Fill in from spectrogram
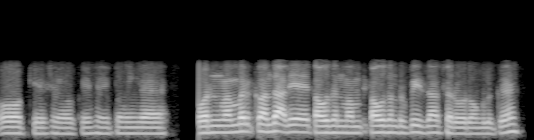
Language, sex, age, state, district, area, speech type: Tamil, male, 18-30, Tamil Nadu, Vellore, rural, conversation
